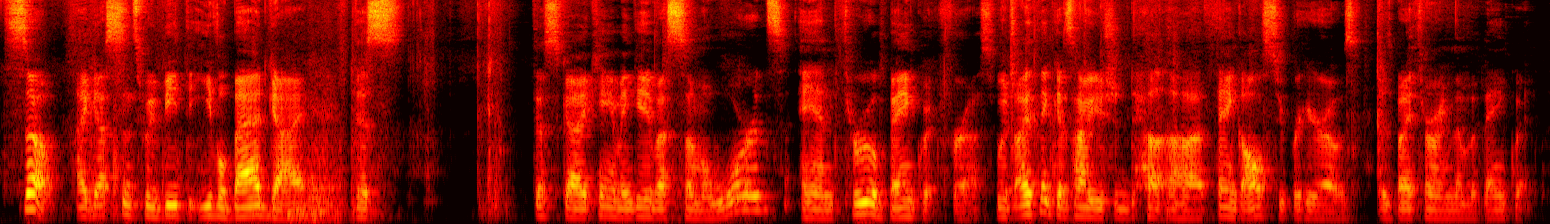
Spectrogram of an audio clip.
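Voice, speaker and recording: A man's voice: mid-range voice, moderate pace, fairly bright tone, slight background noise. A man hosting a children's story time, reading aloud and chatting informally, explaining things and putting questions to the listeners.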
